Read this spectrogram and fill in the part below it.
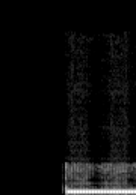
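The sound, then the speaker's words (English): After about half a second of silence, a steady, loud telephone tone starts abruptly and holds unbroken to the end, like a call ringing through on the line. No voices. “That's how everybody answers the phone when I call.”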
